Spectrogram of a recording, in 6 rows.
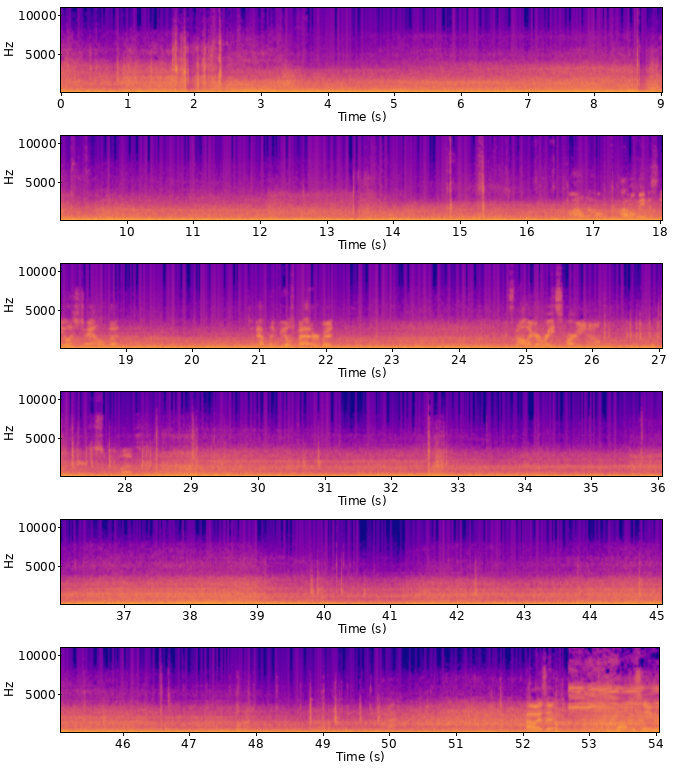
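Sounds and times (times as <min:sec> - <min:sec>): diesel engine droning while driving: 0:29.6 - 0:54.0.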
